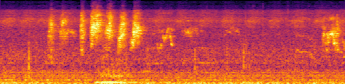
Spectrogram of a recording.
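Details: Budgies chirp in a quick cluster of high squeaky notes, then softer scattered twitters follow, with one more chirp at the close.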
